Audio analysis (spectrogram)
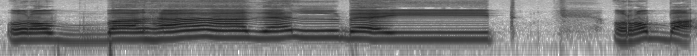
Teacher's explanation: یہاں پہ را کو پر پڑھیں اور ہا کے اوپر کھڑی زبر ہے تو اس کو آپ نے لمبا کرنا ہے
